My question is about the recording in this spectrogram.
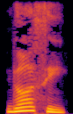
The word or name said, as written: ಘಾಸಿ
